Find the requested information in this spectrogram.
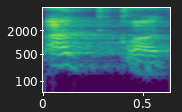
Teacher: قاف کو موٹا کر کے پڑھ رہے ہیں اور اتقا تا میں قلقلہ نہ ہونے پائے اس کا خیال رکھنا ہے کہ تا میں قلقلہ نہ ہونے پائے.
